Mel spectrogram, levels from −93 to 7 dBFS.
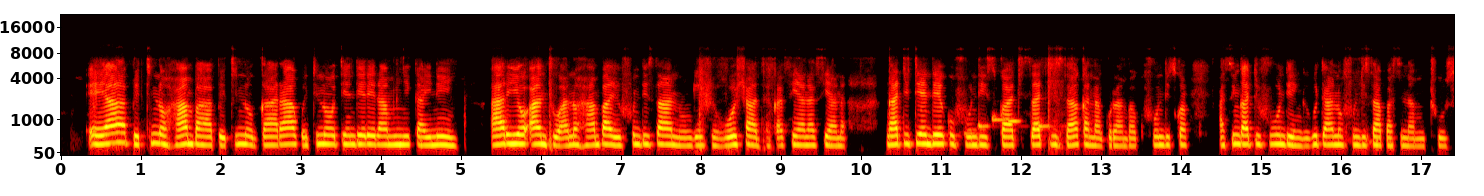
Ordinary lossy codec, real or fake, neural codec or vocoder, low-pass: Opus, 32 kbps; real; none; 7.2 kHz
